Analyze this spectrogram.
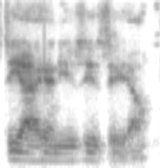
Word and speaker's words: DiNuzzo: I say DiNuzzo because that's the easy way to spell it. It's DINUZZO.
